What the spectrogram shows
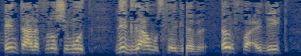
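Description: A man's voice: sits high, lively intonation, rapid-fire, a little mellow, slightly rough, no room sound. A man with an Egyptian accent preaching a sermon, earnestly urging the listener. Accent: Egyptian Arabic. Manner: earnest, exhorting, addresses listener directly.

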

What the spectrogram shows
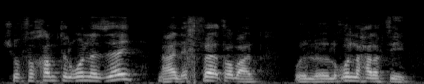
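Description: A man's voice: a little high, a little mellow, slightly rough. A man with an Egyptian Arabic accent teaching Quran recitation rules in a tajweed lesson. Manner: explains rules in colloquial speech, then recites verses slowly in a drawn-out chant.

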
